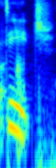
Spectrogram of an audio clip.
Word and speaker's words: Deech: Deech. – Deech. – Oh, rhymes with beach.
